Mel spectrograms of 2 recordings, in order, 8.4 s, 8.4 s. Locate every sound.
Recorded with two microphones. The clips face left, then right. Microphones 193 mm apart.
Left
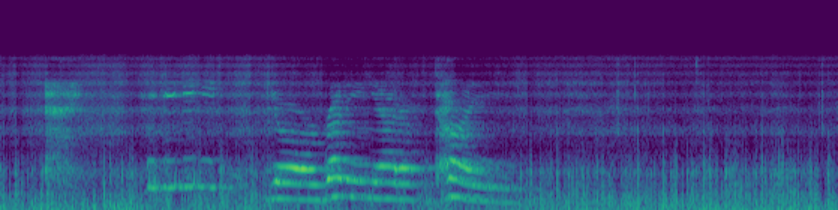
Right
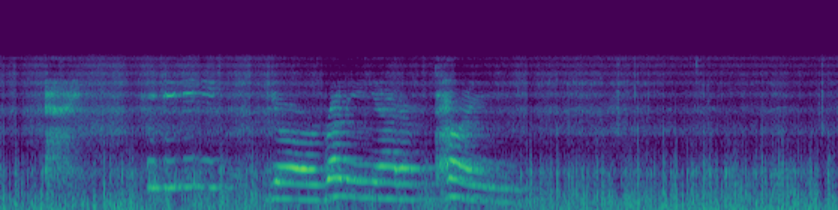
0.4 s a child speaking: 10° left (ahead or behind), 1.8 m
